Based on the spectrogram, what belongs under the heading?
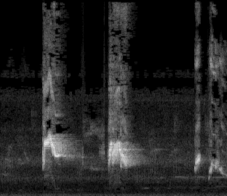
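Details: Female red-whiskered bulbul singing to stir males into song: two loud, harsh, slightly falling bursts, then a short pair of quick bright notes near the end, over a faint low hum.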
